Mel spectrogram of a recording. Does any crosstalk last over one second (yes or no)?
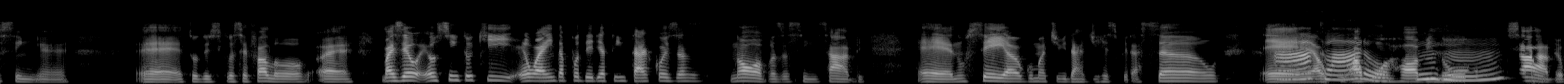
yes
